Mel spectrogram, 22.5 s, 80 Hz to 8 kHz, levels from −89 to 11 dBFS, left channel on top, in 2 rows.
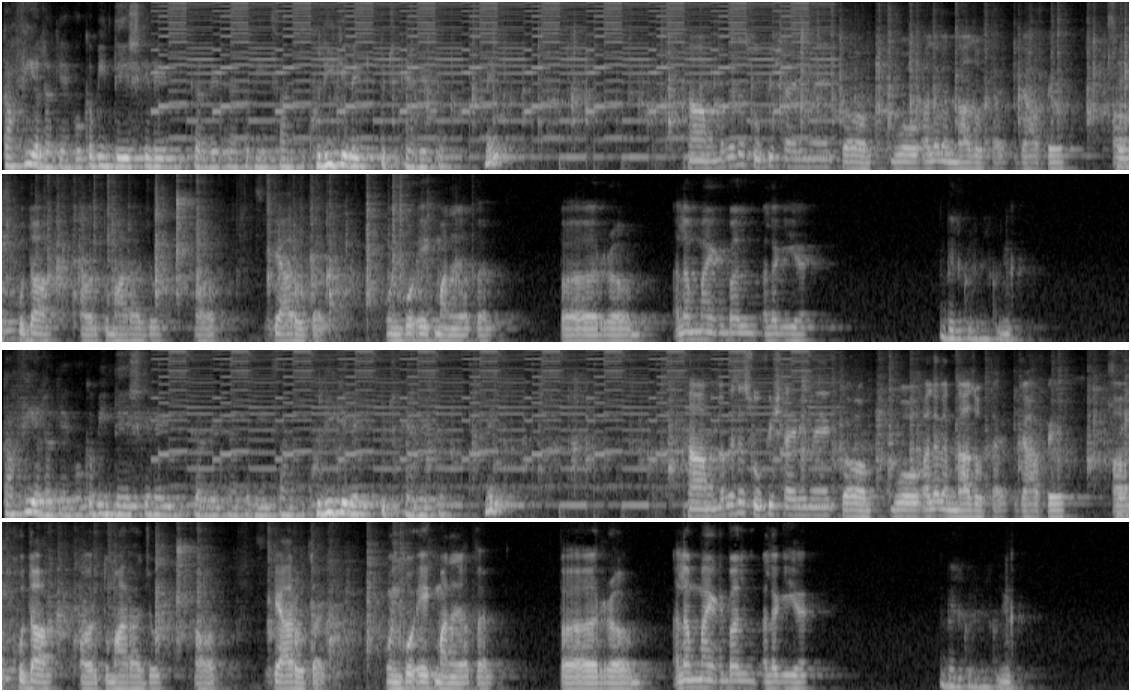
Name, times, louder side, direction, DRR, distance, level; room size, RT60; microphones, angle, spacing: voice 1, 0.0-4.5 4.8-5.0 11.1-11.3 13.9-14.0 20.6-21.1, left 1 dB, 65° left, 6 dB, 1.3 m, -21 dB
sound 1, 1.5-8.3, left 2 dB, 15° left, 0.9 m, -32 dB
sound 2, 3.1-16.0, left 2 dB, 80° left, 2.3 m, -35 dB
voice 2, 6.8-10.7 11.1-11.8 12.0-12.9 13.2-13.4 14.0-14.5 15.1-16.2 16.9-17.7 18.0-19.3 21.2-21.4, right 4 dB, 50° right, 14 dB, 0.5 m, -22 dB
13.0 x 6.5 x 4.1 m, 0.87 s
head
